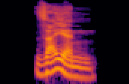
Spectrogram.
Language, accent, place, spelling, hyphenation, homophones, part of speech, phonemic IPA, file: German, Germany, Berlin, seien, sei‧en, seihen, verb, /ˈzaɪ̯ən/, De-seien.ogg
- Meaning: first/third-person plural subjunctive I of sein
